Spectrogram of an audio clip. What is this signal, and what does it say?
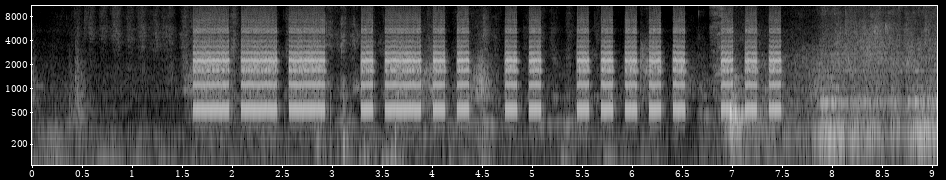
Morse code, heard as a buzzer, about 10 wpm, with the noise of a restroom. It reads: OLI5S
